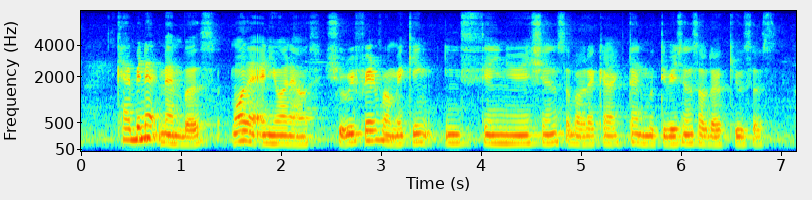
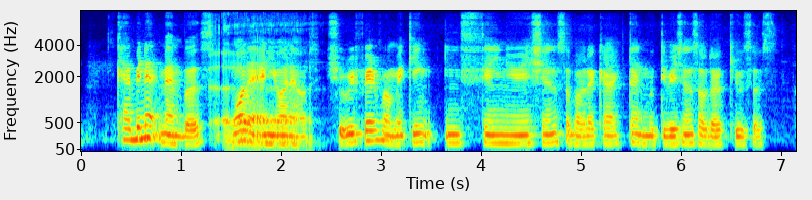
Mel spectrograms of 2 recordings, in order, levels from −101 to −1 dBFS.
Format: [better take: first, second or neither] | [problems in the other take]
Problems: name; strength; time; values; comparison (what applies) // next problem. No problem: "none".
first | noise reduction (neural mask model RNNoise)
